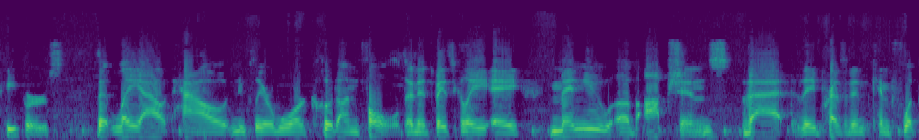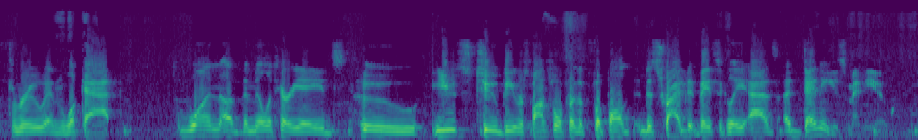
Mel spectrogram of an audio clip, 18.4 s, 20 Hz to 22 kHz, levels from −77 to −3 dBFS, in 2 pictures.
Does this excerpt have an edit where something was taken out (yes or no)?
yes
